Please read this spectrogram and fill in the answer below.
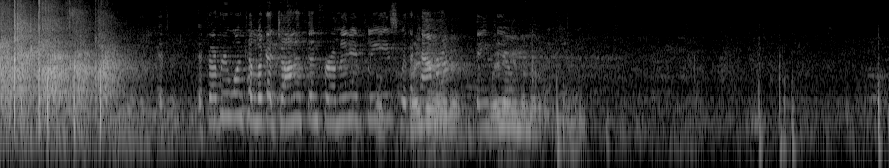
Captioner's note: applause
